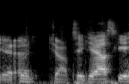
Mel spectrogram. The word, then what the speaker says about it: Zukowski: And I apologize if I mispronounced your second name, Zukowski. Zukowski. Pronounced Zukowski, yeah. Good job. Zukowski.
